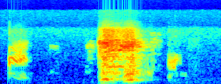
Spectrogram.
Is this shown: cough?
yes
